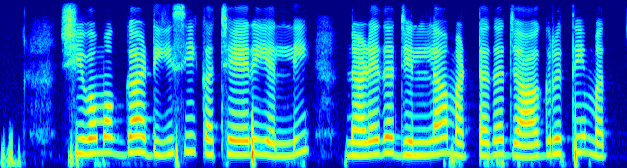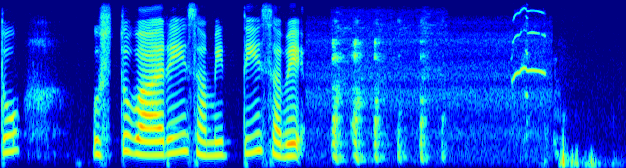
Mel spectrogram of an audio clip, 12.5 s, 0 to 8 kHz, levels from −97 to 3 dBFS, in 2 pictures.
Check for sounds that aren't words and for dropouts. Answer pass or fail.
fail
